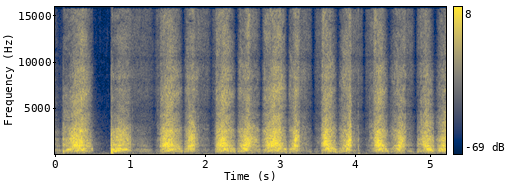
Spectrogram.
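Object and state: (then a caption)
Cardboard gift box scratched with fingernails. Fingertips and short nails scratch hard across the textured paper-covered rigid cardboard lid of a large, flat, hollow, closed orange Hermès gift box. The result is a series of rough, rasping scratch strokes at an irregular pace, about 87 per minute, with a brief pause near the start. Each stroke is dry and airy, centred in the midrange with a bright, hissy top and almost no low end.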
